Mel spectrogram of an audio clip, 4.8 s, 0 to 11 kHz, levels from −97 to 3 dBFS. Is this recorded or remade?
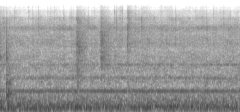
remade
